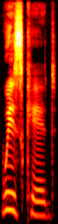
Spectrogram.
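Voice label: "whizz kid", English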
